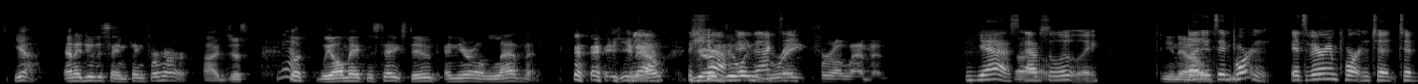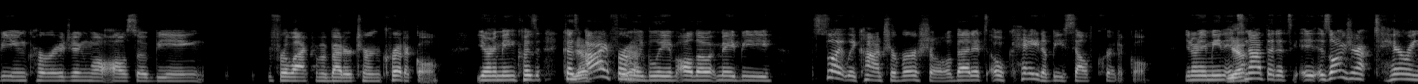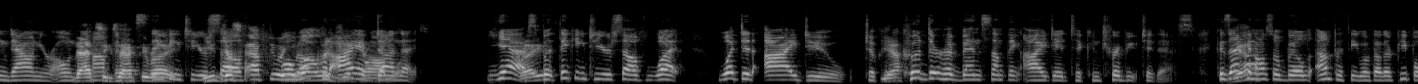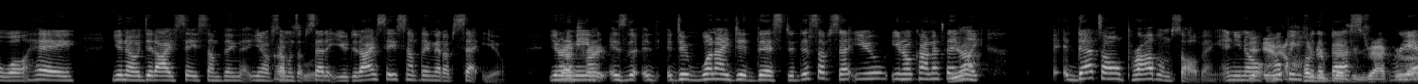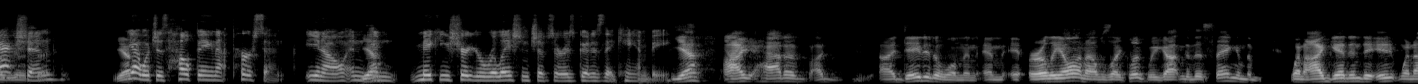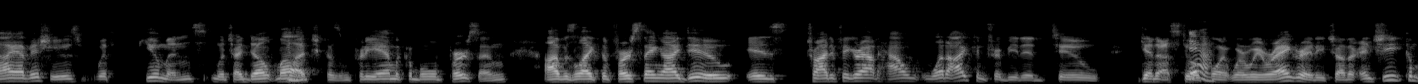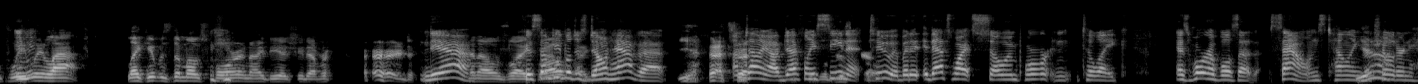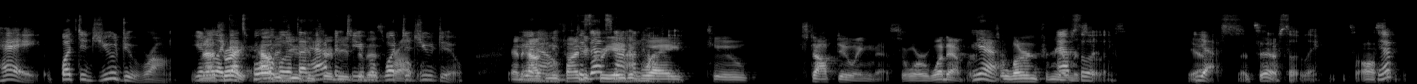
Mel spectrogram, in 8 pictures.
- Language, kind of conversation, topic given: English, unstructured, How can developing creativity help us become better problem solvers?
- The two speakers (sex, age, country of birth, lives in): female, 18-19, United States, United States; male, 55-59, United States, United States
- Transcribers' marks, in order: laugh; laughing while speaking: "you know"; laughing while speaking: "yeah"; tapping; laughing while speaking: "Mhm"; laughing while speaking: "heard"; laughing while speaking: "Yeah, that's right"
